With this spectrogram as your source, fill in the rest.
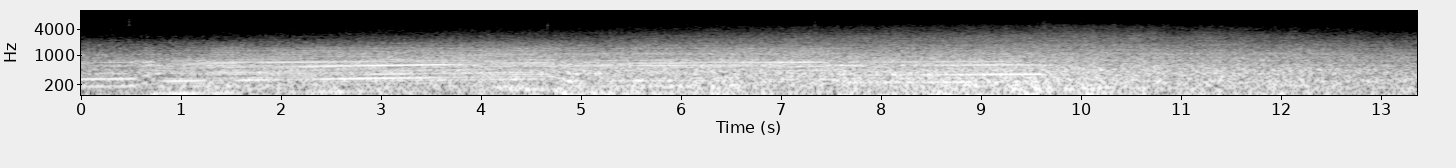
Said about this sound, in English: let's see what all that power actually means in terms of real acceleration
